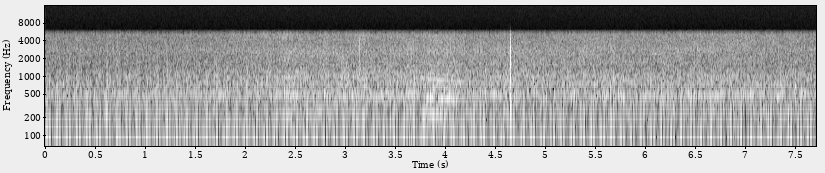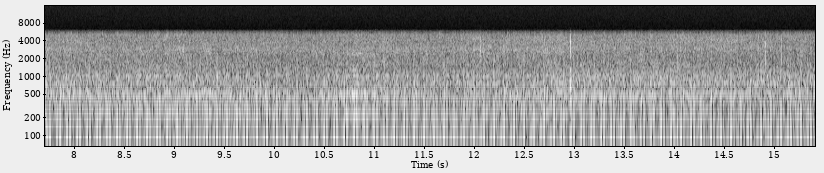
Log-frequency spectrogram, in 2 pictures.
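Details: Honey bees in a crowded hive of 11 combs being cut out of a barbecue in unseasonably cool late summer; a steady, low droning hum of many bees runs throughout, with a few faint clicks and taps.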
